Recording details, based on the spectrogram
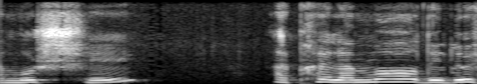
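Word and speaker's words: משה: Et puis le mot suivant, Moshe. Alors il se termine par le He. Quand le He est placé comme ça en finale, c'est une voyelle et on ne le prononce pas. En fait, on ne l'entend pas.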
